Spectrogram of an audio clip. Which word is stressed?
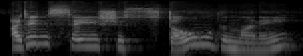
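stole. The stress is on the word "stole". She took it some other way, perhaps borrowing. "maybe she borrowed it"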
